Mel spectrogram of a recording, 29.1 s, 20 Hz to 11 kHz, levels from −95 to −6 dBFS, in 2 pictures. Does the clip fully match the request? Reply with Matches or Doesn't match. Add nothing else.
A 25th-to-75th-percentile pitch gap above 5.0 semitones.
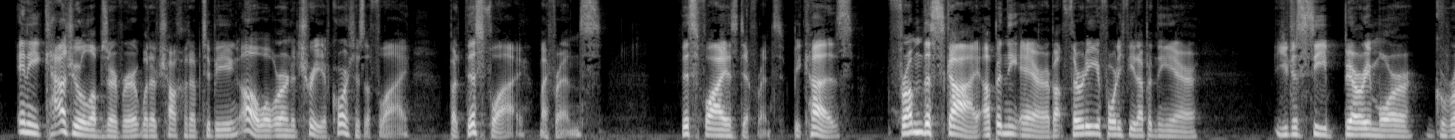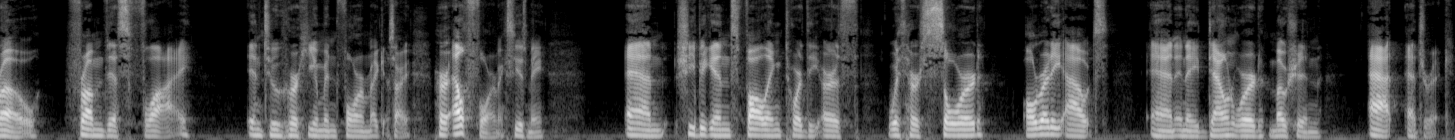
Doesn't match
